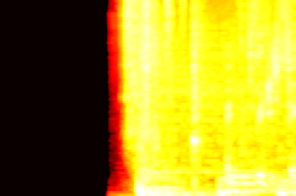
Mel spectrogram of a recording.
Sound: camera clicking

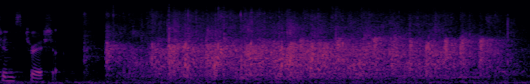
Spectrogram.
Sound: audience applauding

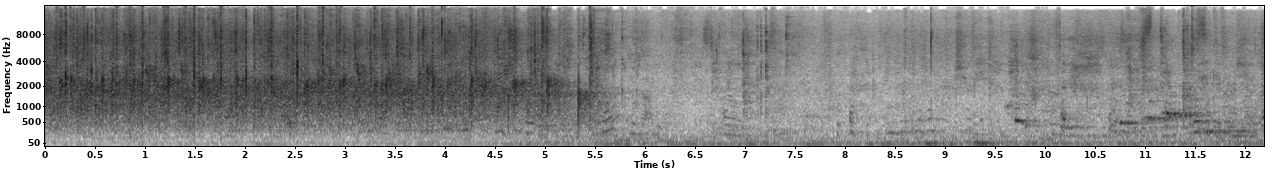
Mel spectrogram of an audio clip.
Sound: applause

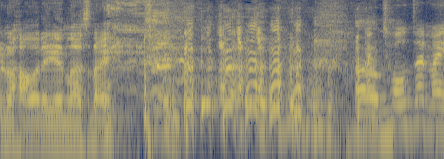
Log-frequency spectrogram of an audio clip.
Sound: laughter

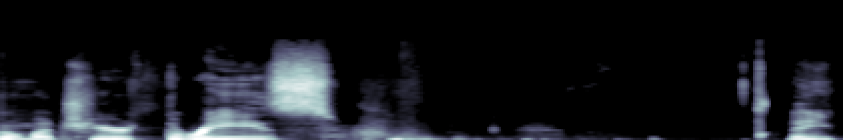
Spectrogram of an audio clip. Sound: exhales

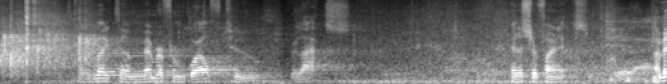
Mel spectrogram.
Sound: applause

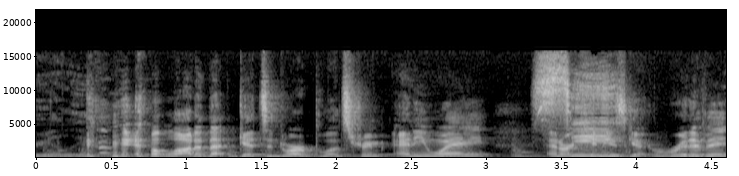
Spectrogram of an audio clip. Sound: laughs

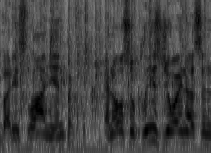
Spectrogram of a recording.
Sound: audience cheering

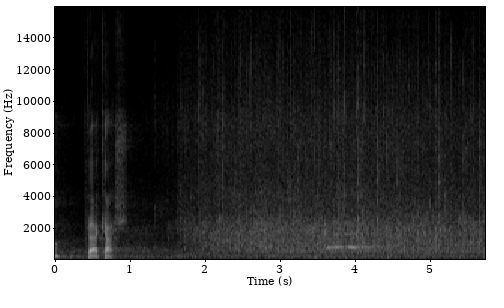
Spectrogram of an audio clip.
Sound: audience applauding

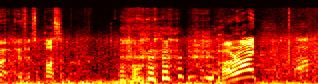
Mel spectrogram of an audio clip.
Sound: laughing

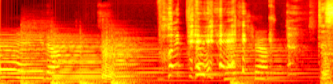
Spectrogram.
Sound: laughing

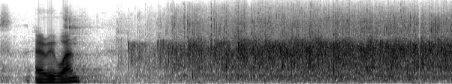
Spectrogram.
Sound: participants applauding

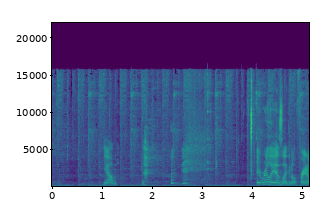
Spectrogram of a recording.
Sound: laughs

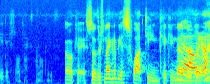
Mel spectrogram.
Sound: laughter

